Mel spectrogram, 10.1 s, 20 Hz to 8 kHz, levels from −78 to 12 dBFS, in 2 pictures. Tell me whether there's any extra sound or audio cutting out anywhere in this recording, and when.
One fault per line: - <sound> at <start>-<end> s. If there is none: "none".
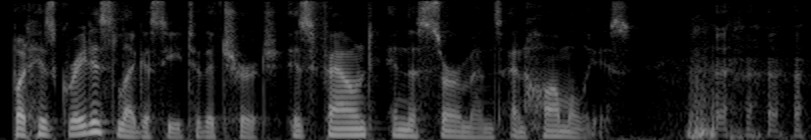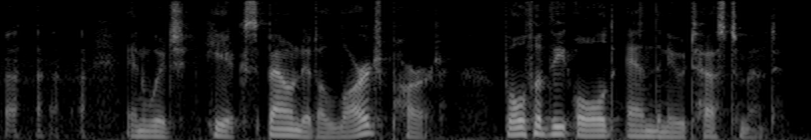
- laugh at 4.3-5.6 s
